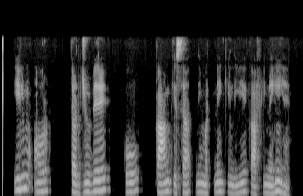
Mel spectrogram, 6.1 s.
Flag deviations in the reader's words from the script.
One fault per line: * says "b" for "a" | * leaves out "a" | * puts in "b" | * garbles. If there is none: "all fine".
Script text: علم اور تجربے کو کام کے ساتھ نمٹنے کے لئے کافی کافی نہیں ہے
* leaves out "کافی"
